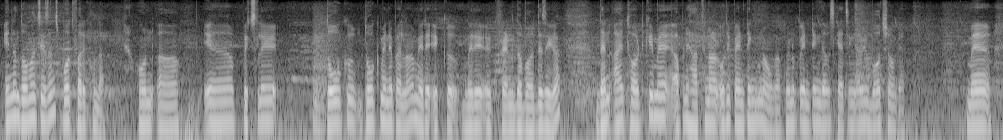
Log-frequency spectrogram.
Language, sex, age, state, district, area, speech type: Punjabi, male, 18-30, Punjab, Patiala, urban, spontaneous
